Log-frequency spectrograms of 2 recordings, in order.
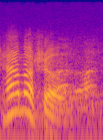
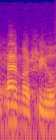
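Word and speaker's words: Hammarskjöld: Well, I pronounce it myself in Swedish Hammarskjold. But if you say Hammarskjold, that's all right with me.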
